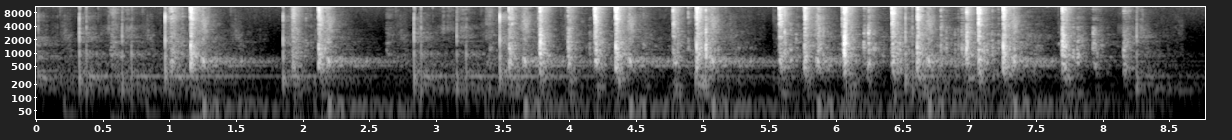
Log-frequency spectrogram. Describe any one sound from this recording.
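Footsteps tap on hard ground at a steady walking pace.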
